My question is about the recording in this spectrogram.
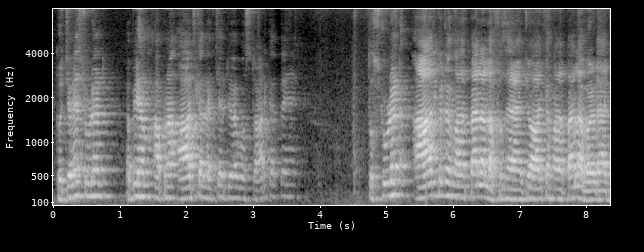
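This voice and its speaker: A man teaches shorthand in a patient, repetitive classroom manner, often stopping to check that students follow and spelling words out slowly. His voice sits fairly high for a man. He sounds set back from the mic in a strongly echoing room. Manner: patient, repetitive explaining, frequent "theek hai" checks. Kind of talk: classroom lecture. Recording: very echoey room, voice from a distance.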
